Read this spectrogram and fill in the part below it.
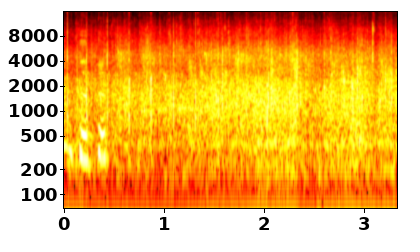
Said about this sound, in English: So we got to give him a round of applause.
